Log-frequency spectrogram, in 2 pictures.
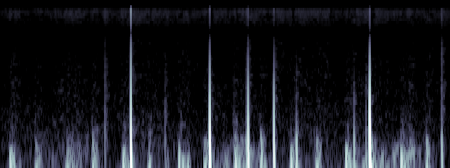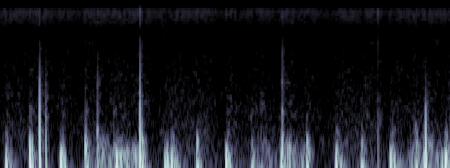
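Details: Fast, closely spaced thumping heartbeat with sharp clicks and rubbing noise, recorded after jumping in place for a few minutes to make the heart race; fast heartbeat after exercise.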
